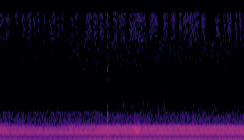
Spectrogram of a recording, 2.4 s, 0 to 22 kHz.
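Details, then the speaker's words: Heathkit DX-60 ham transmitter on the bench, high voltage disconnected, meter on the 6DE7 tube cathode: constant low electrical hum with a stack of steady tones and no rhythm as the oscillator is picked up. "That's a damn oscillator that's being picked up."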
